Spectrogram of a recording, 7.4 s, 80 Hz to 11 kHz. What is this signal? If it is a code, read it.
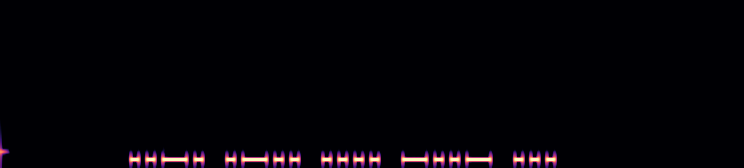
Morse code, heard as a keyed tone, about 15 wpm, 700 Hz. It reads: FLHXS
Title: Code Groups - 5 Letters - 15wpm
